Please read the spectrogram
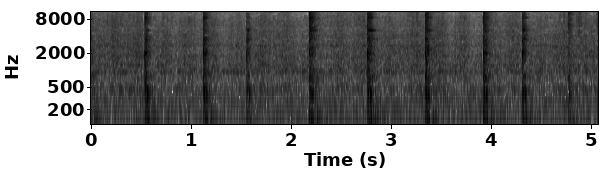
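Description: Hand hammer striking a thin metal sheet on a small iron anvil block, steady sharp blows a little under two a second, as a sheet-metal panja is hammered into shape.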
